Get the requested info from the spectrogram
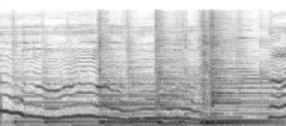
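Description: A woman's wordless vocal run, sliding down in pitch with a wavering vibrato, over plucked acoustic guitar.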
